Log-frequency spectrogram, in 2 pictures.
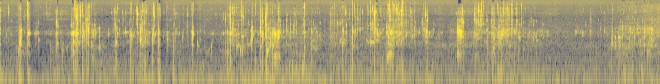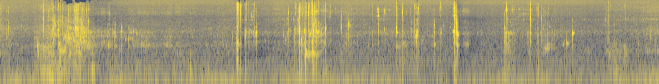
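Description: Seawater sloshing, splashing and gurgling around a waterproof action camera held at the waterline as it dips in and out of small waves. There is a louder splash about fourteen seconds in.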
